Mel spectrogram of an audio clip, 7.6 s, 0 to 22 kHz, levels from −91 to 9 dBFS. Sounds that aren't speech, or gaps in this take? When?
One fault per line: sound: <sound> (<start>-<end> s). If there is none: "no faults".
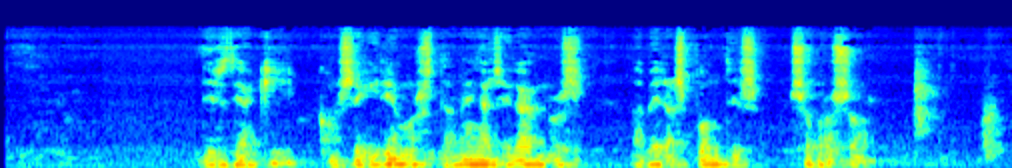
no faults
